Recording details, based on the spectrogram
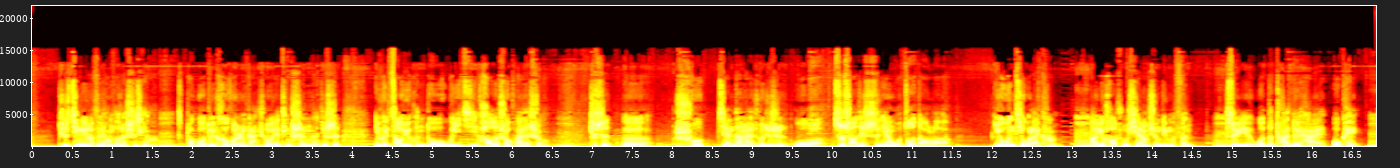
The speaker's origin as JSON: {"language": "Chinese", "region": "Sichuan", "country": "China", "said": "我们叫川菜百年世家，我四川人嘛，在四川我们做餐饮做了小一百年了"}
